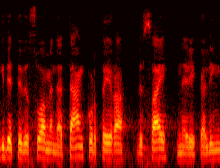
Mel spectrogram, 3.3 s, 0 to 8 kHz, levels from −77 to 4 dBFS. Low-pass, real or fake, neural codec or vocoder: 7.2 kHz; real; none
